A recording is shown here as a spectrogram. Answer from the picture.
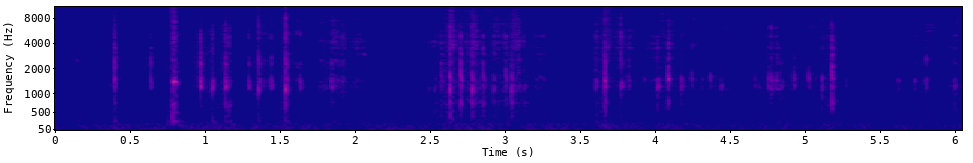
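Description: Fingers tapping quickly and lightly on a cardboard matchbox, in several bursts of rapid taps.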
